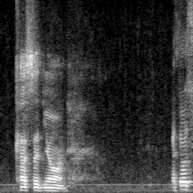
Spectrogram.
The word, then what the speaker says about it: Castiglione: From Castiglione. Castiglione. I thought it was Castiglione. Castiglione. Yeah, the G's not pronounced. It's like okay.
